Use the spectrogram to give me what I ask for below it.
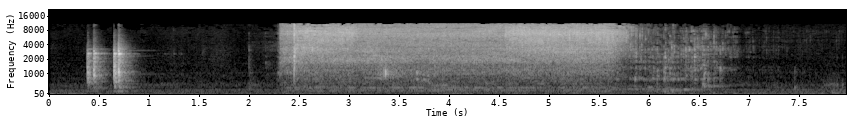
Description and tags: Glass water
Filling a glass with water
field-recording, glass, H6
